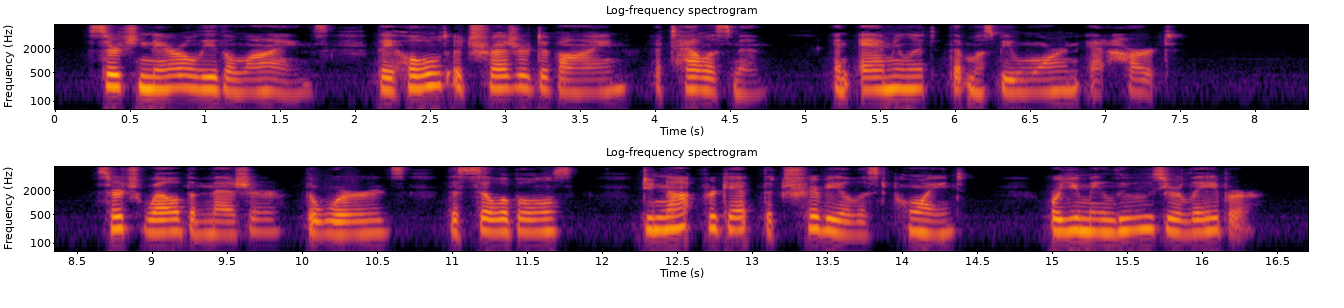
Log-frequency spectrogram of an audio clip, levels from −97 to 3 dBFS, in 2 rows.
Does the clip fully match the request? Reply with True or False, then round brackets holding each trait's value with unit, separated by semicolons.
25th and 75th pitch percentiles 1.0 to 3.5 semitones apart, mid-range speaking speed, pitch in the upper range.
False (2.8 semitones; 125 wpm; 195 Hz)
